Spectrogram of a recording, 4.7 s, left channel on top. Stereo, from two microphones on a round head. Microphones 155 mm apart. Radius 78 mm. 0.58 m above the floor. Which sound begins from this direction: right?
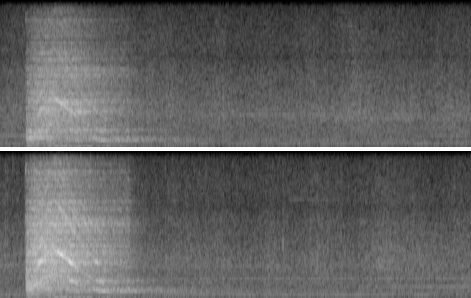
Sawing, at 0.3 s.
